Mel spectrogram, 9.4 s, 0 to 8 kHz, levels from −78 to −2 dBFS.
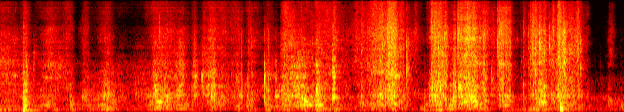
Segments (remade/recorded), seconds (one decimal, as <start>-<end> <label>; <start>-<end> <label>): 0.0-4.2 remade; 4.2-6.3 recorded; 6.3-7.9 remade; 7.9-9.4 recorded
